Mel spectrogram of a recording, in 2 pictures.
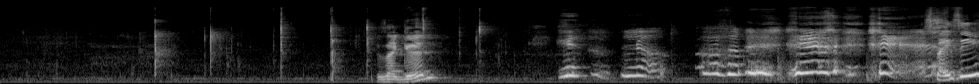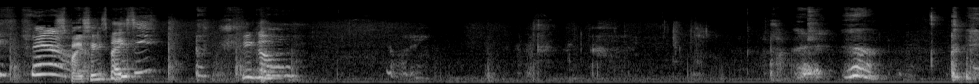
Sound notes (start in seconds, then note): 1.6 lip smacking; 7.0 crying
